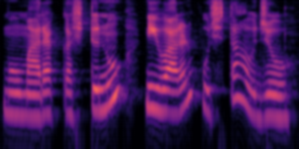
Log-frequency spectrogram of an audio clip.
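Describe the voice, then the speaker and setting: A woman's voice: mid-range voice, expressive, a little slow, a little mellow, close to an everyday voice. A woman voicing a proud but unhappy male horse in a devotional tale, speaking formally and pleading.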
